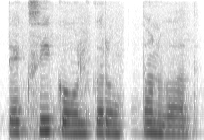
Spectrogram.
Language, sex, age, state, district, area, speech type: Punjabi, female, 30-45, Punjab, Ludhiana, rural, read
